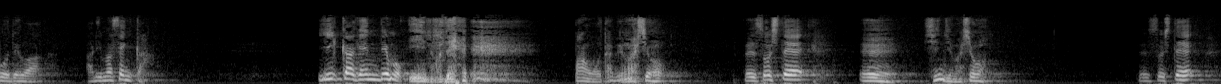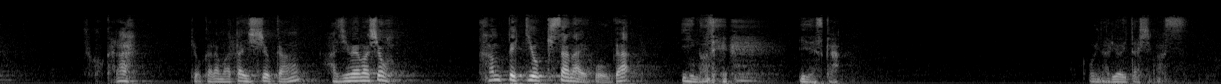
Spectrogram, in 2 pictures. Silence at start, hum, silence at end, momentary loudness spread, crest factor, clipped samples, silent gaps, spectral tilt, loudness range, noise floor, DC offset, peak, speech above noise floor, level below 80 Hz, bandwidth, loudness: 0 s; none; 0.4 s; 21 LU; 24 dB; under 0.1%; none; -5 dB/octave; 17 LU; -63 dBFS; under 0.1%; -2 dBFS; 40 dB; -46 dBFS; 10.5 kHz; -24 LUFS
